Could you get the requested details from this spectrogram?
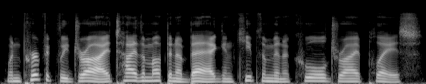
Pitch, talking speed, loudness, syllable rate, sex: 145 Hz, 240 wpm, -18 LUFS, 4.8 syllables/s, male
